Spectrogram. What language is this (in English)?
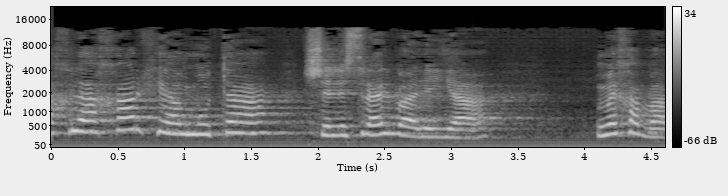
Hebrew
